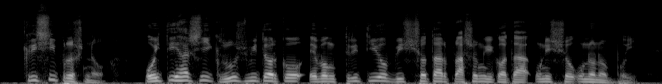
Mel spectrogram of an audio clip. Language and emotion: Bengali, neutral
